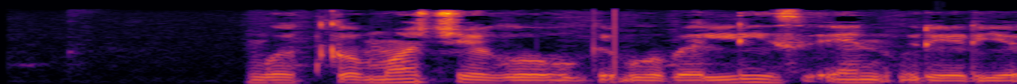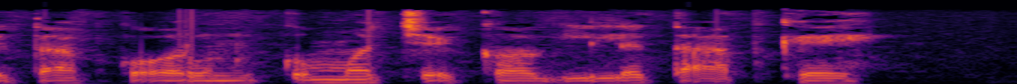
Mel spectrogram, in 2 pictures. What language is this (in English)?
Kalenjin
